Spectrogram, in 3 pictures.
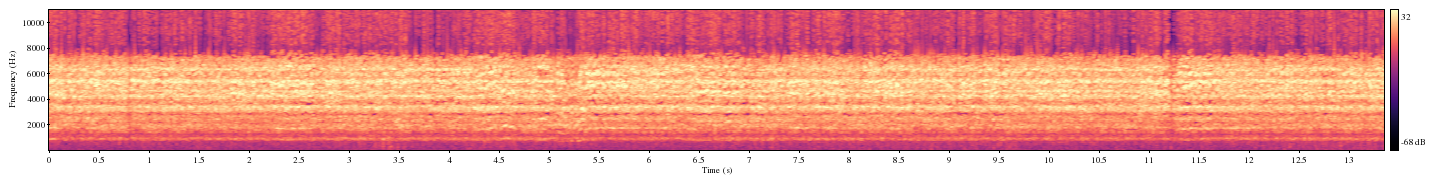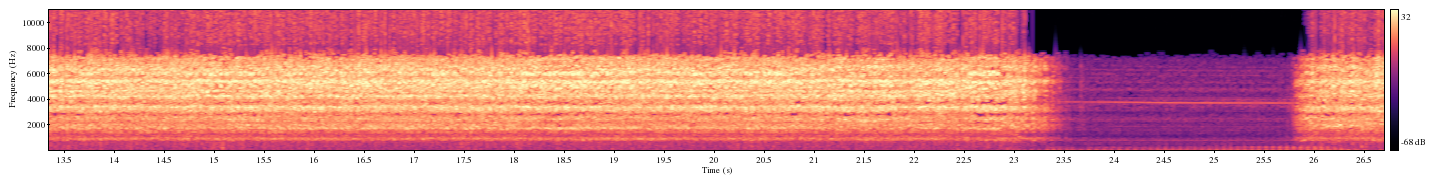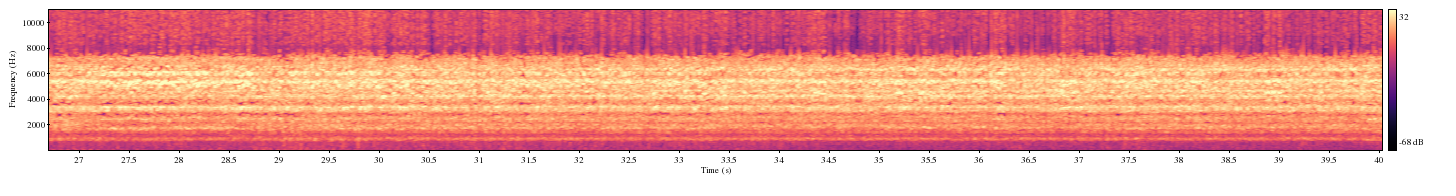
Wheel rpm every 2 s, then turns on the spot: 230, 230, 230, 230, 230, 230, 230, 240, 230, 230, 230, 160, 0, 160, 220, 230, 230, 230, 230, 230.
none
